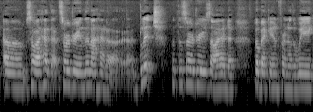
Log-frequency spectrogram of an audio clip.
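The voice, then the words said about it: Texas twang. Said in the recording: “I'm going to do my twang for y'all. It's coming out. ... Your Texas twang.”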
